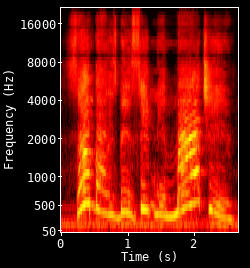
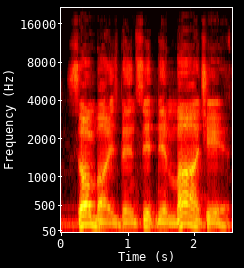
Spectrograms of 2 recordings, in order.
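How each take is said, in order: First: High fluting mama bear. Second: Lightly voiced papa bear, a bit lower; a hint of a grumpy father bear. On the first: Acted. Mama Bear complaining to her family, high and fluting. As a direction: squeal it up high like a fussy mother. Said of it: "said Mama Bear". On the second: Papa Bear grumbling to his family, a bit lower. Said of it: "said Papa Bear".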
